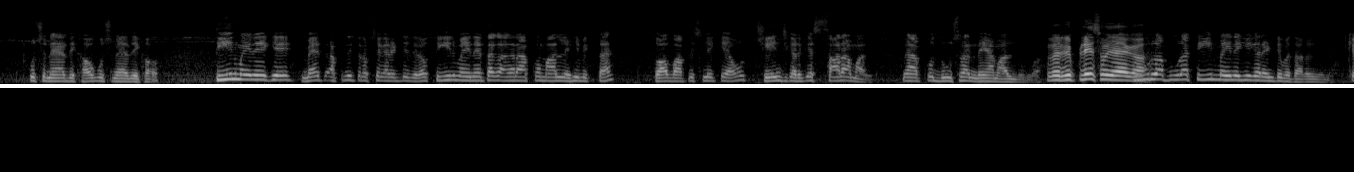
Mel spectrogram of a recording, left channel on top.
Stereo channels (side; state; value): right; silent; 52 dB below the other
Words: कुछ नया दिखाओ, कुछ नया दिखाओ, 3 महीने के मैं अपनी तरफ से गारंटी दे रहा हूँ, 3 महीने तक अगर आपका माल नहीं बिकता है तो आप वापस लेके आओ, चेंज करके सारा माल मैं आपको दूसरा नया माल दूंगा, मतलब रिप्लेस हो जाएगा पूरा 3 महीने की गारंटी बता रहा हूँ ये मैं।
